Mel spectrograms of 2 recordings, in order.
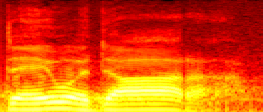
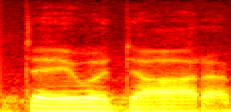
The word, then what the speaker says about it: Devadatta: So Dewa, D-E-V-A-D-A-T-T-A. The V is pronounced kind of like a W, so Devadatta.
